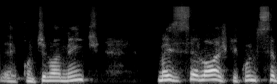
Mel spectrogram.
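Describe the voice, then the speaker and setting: The sound is close and dry, without any echo. A man's voice comes through in a dark, mellow tone. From Brazil, Belo Horizonte (Minas Gerais). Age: 60s. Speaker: surgeon, lecturer. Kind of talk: lecture. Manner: halting, with many repetitions.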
